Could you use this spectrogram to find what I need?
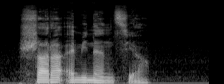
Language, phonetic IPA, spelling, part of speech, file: Polish, [ˈʃara ˌɛ̃mʲĩˈnɛ̃nt͡sʲja], szara eminencja, noun, Pl-szara eminencja.ogg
